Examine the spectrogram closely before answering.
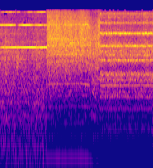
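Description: An orbital sander hums against metal.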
